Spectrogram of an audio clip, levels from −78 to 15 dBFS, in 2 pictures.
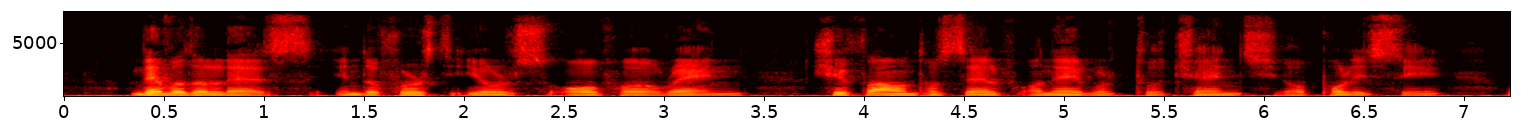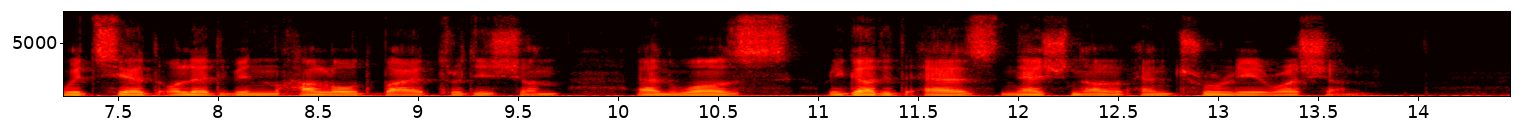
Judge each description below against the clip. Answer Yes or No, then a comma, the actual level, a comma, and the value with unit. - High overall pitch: No, low, 100 Hz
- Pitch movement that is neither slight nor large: No, narrow, 2.1 semitones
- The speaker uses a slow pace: Yes, slow, 130 wpm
